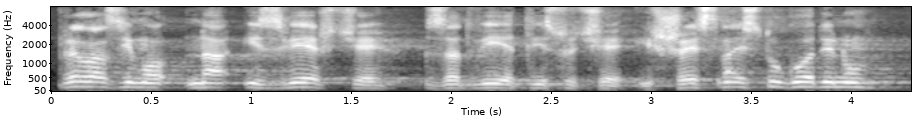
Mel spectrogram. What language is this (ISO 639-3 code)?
hrv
